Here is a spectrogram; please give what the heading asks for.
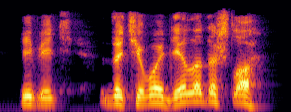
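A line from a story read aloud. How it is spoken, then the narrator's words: Rapid chatter, little girl. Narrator (Russian): продолжала тараторить малашка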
